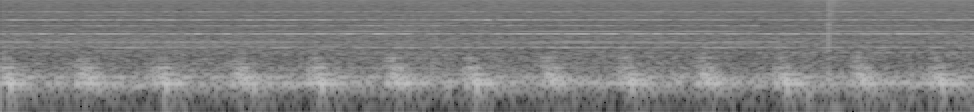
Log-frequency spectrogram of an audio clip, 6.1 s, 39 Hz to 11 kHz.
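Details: Brand-new Sole S77 treadmill running: steady thump about once a second, even and repeating; rhythmic knock from running gear, owner suspects a rear bearing, not confirmed.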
